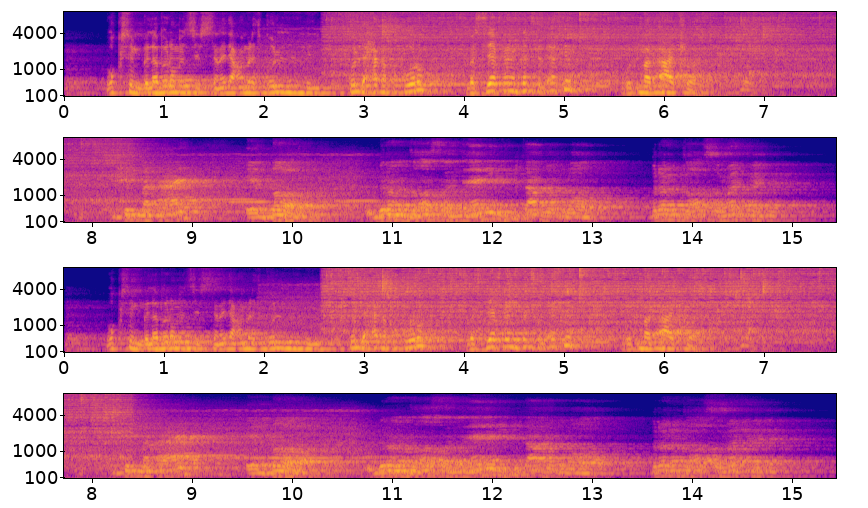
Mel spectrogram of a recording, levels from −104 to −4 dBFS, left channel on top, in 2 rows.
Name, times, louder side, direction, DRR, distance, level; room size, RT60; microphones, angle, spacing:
voice 1, 0.4-3.7 4.0-5.2 5.6-6.4 6.8-7.0, left 2 dB, 90° left, 5 dB, 2.1 m, -27 dB
sound 1, 1.9-10.7, right 1 dB, 10° right, 6.0 m, -45 dB
sound 2, 2.6-8.4, right 5 dB, 35° right, 2.7 m, -35 dB
voice 2, 7.8-9.0 9.5-10.2 10.7-13.0 13.6-14.7, left 1 dB, 45° left, -4 dB, 3.7 m, -31 dB
27.0 x 25.0 x 7.4 m, 2.8 s
head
